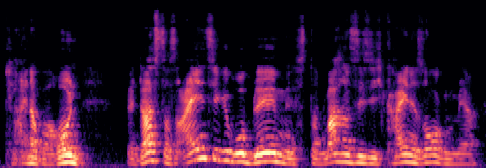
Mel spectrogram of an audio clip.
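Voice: medium pitch, expressive, normal speed, pitched below the performer's own voice, close to an everyday voice. A reader voicing a male official of an ice kingdom in an audiobook, reassuring and matter-of-fact. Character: master of the meat quarries, helpful male official. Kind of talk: audiobook character voice.

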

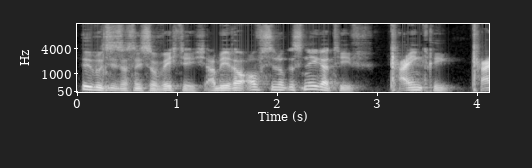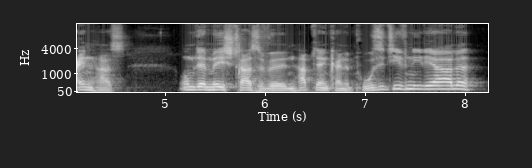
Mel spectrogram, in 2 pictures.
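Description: A man reading an audiobook and voicing a huge male alien diplomat who is impatient and condescending, with brisk questions that rise sharply. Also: medium pitch, lively intonation, lightly acted. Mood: disdainful. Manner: brisk, lofty and faintly disdainful, questions rising sharply. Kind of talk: audiobook character voice.

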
